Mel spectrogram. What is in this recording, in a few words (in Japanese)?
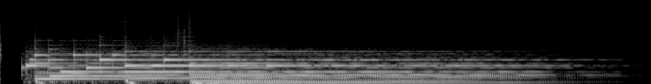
patto kanketsu sound short; free jingles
